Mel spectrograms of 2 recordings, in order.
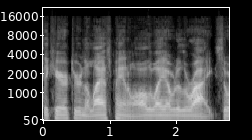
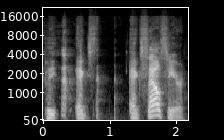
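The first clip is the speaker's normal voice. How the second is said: Stan Lee; 4 semitones higher, slower than usual. Retold or imitated. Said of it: "trying to imitate Stan Lee".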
